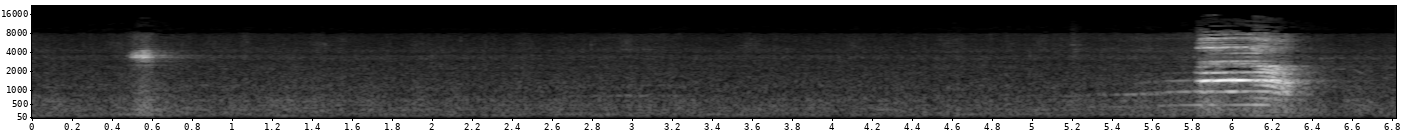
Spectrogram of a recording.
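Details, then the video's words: Babi the cat lets out one brief meow near the end after a long quiet stretch, preceded by a sharp click-like tap. "cat Babi"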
